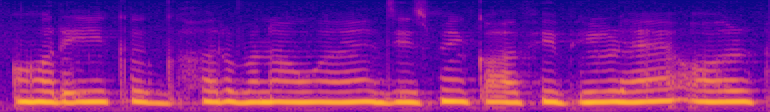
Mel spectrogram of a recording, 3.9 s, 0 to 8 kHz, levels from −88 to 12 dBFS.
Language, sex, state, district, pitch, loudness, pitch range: Hindi, female, Bihar, Patna, 280 Hz, -10 LUFS, 275-285 Hz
